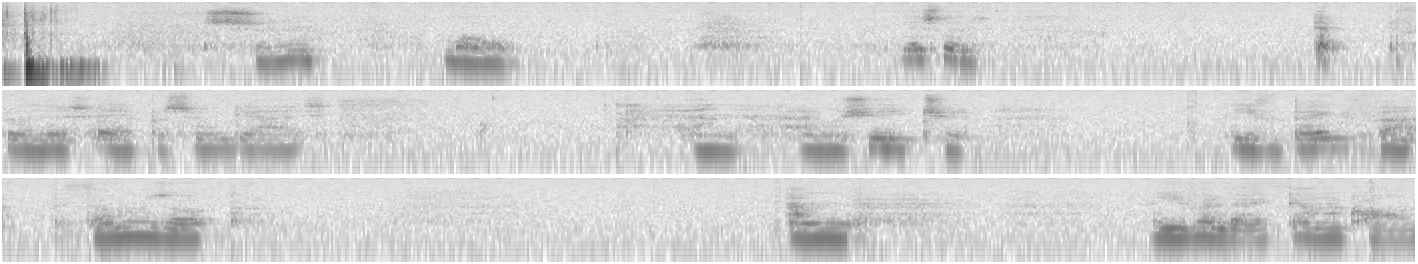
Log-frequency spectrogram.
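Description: A boy talks calmly and close by, with pauses.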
